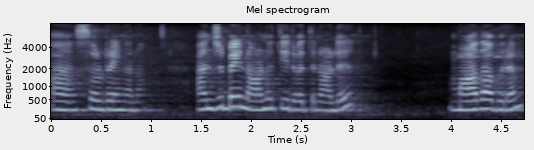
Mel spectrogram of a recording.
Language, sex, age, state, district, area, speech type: Tamil, female, 18-30, Tamil Nadu, Tiruchirappalli, urban, spontaneous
